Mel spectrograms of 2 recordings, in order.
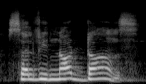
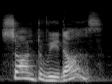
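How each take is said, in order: First: 'Not' is said as a separate full word. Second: 'Not' is contracted onto the verb as 'shan't'. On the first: "सेल और नॉट इधर है" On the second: "हम इसको बोल देते हैं शॉन्ट we dance"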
